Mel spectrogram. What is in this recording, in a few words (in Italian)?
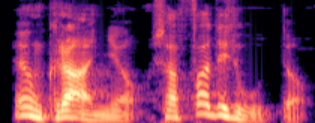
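"cragno", dialettale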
